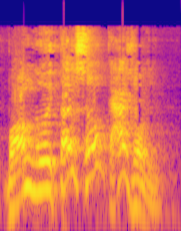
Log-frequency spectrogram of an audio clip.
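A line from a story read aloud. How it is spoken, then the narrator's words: Thunderous roar. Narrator (Vietnamese): Quái tà gầm vang tợ sấm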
